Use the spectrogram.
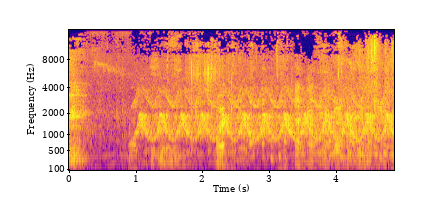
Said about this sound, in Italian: Non ti puoi spegnere? No, perché l'allarme è collegato alla mancanza di elettricità.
